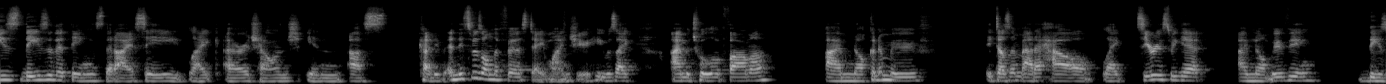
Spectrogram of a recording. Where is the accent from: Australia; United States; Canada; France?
Australia; Frankston, Victoria; moved away; I grew up in Frankston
